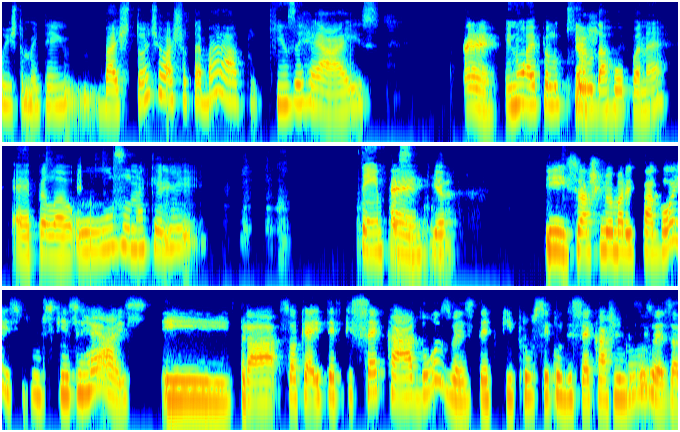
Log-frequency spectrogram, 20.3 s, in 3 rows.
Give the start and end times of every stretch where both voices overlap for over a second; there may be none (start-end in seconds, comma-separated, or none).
none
